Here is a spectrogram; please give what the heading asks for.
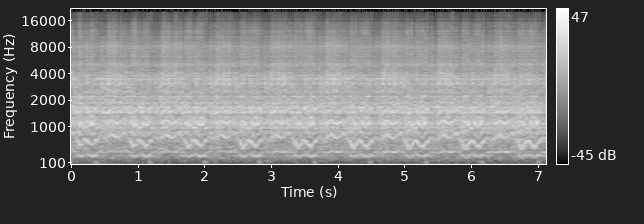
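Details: Peugeot 505 GTI cold start after sitting 14 years: the seized starter was freed by banging and fuel pressure is present, but the throttle is solid. Steady starter churn, about seventy pulses a minute, never fires; cranks but won't start, owner suspects no spark.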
